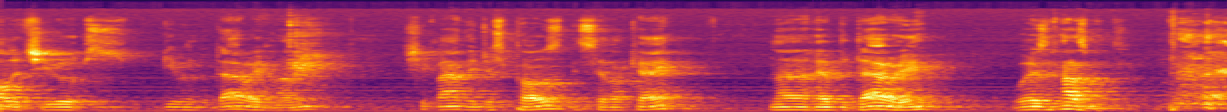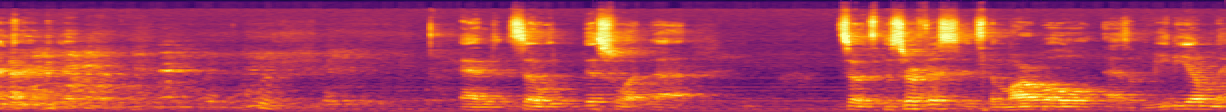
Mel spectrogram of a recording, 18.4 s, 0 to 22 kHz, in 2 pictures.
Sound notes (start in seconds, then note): 8.7 audience laughing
